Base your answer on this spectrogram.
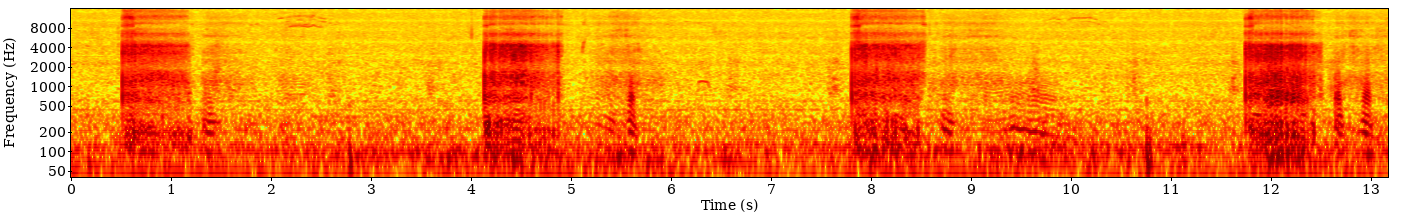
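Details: A Cavalier King Charles Spaniel snoring during a nap. Four raspy, broadband snore breaths come at steady intervals of almost four seconds, each followed by faint snuffling.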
